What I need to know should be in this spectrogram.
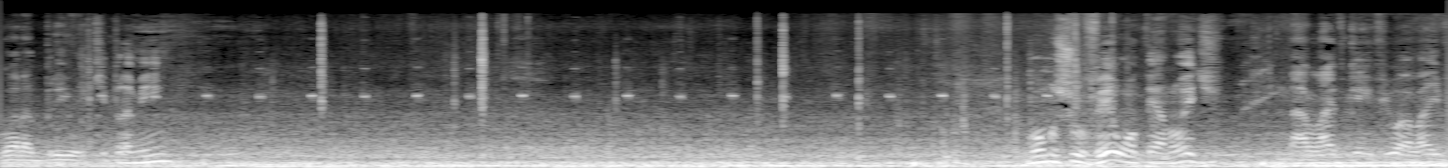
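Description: A car engine hums steadily from inside the car as it drives along a road.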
